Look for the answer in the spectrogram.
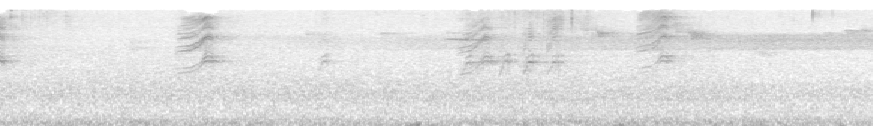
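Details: Baby finches asking their mother for food, giving high, sharp rising chirps in short bursts, some clustered together, against constant low rumbling noise.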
